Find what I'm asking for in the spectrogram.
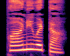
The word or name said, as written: ಪಾಣಿವಟ್ಟು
